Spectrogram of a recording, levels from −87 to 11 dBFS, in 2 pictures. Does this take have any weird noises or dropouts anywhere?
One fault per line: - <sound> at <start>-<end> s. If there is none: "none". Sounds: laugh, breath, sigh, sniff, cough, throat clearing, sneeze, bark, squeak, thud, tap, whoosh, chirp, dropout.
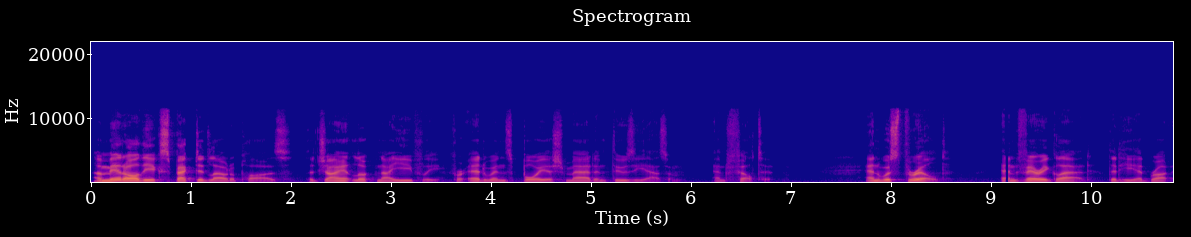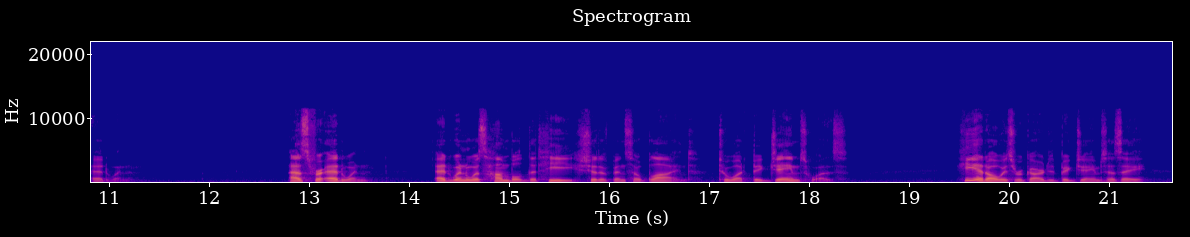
- dropout at 9.1-9.2 s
